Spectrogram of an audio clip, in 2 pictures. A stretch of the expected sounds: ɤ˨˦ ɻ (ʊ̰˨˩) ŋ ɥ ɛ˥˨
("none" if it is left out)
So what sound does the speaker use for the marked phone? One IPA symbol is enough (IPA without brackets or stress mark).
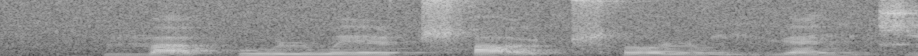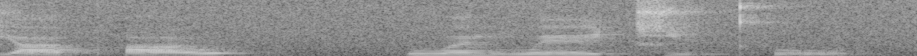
ʊ̰˨˩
